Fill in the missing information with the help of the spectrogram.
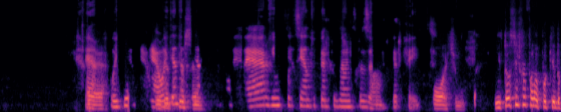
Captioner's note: multiple voices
